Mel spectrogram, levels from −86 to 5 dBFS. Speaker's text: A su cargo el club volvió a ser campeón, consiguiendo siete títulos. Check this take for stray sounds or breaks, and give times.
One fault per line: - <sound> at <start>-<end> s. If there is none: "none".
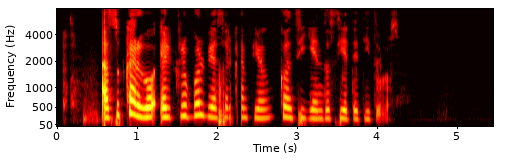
- dropout at 2.3-2.3 s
